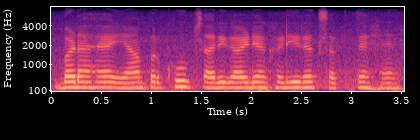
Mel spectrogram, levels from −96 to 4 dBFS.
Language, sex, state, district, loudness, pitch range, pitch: Hindi, female, Rajasthan, Bikaner, -16 LUFS, 180-195 Hz, 190 Hz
